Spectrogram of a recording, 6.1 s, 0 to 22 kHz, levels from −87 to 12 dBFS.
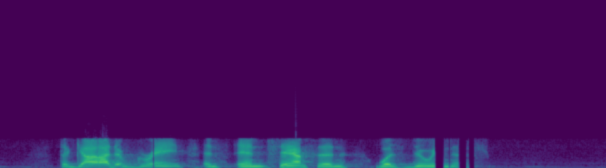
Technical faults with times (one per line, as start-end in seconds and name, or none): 1.52-1.54 packet loss filled with silence
4.34-4.74 packet loss filled with silence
